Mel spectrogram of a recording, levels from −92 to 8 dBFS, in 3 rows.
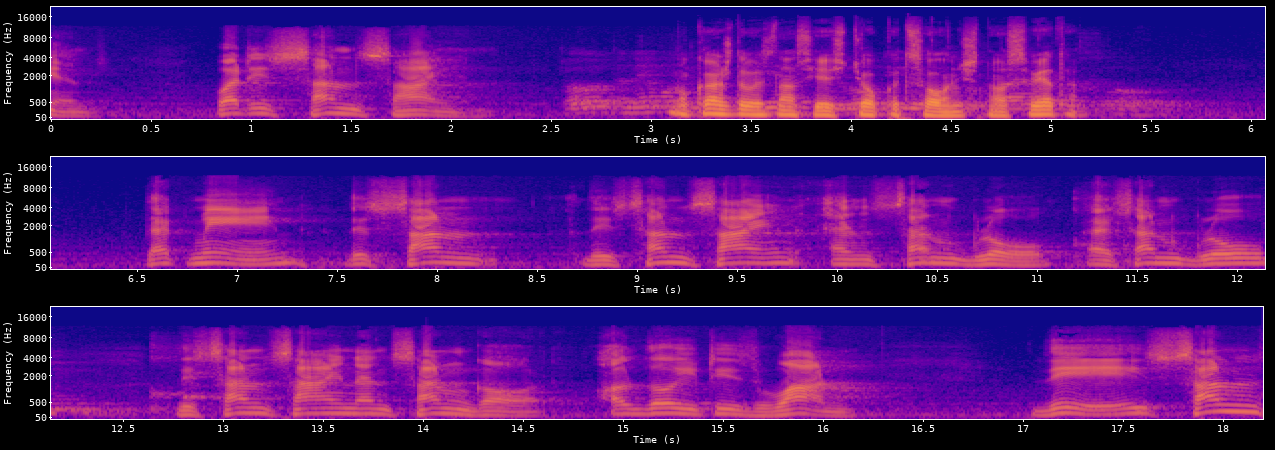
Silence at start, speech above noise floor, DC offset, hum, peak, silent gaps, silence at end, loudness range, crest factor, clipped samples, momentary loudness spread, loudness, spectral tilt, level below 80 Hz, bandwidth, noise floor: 0 s; 31 dB; under 0.1%; none; -6 dBFS; none; 0 s; 6 LU; 24 dB; under 0.1%; 17 LU; -29 LUFS; -4 dB/octave; -58 dBFS; 16 kHz; -60 dBFS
